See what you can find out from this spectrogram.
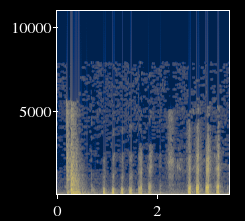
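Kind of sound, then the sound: household object, door being closed quietly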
